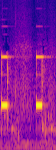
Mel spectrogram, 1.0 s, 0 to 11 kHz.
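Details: Two crisp electronic beeps about 0.6 seconds apart over quiet room noise, from a ZOLL AED Plus during a CPR training demonstration, pacing chest compressions at 100–120 per minute.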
